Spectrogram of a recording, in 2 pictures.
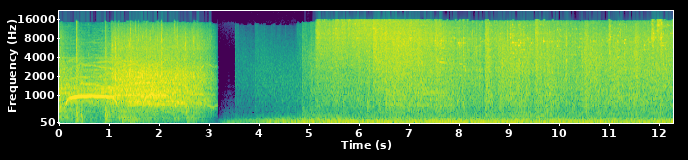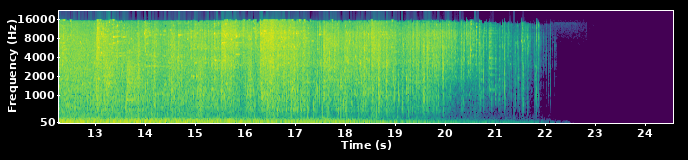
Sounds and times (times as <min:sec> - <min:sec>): Sound effect: 0:03.2 - 0:15.3.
